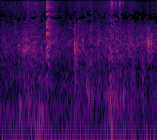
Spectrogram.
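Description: Phone microphone handling noise: a low rumble with a few knocks and rustles as the phone is jostled against clothing.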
